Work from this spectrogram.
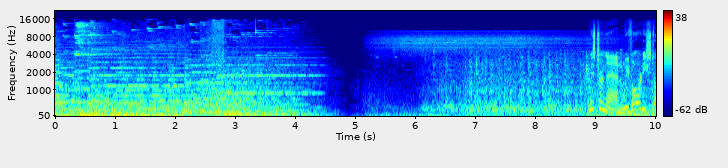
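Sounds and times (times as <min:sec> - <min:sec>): steady hiss: 0:05.1 - 0:08.2.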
